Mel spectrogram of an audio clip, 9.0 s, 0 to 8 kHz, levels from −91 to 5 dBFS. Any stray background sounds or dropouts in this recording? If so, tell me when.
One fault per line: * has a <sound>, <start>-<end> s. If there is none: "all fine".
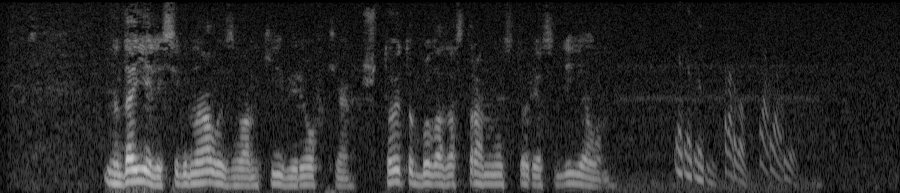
* has a chirp, 6.7-8.0 s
